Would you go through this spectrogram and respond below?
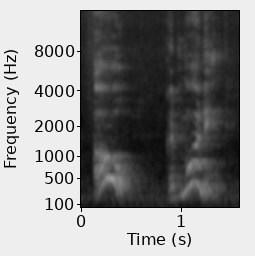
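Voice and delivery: high, bright "Oh, good morning"; pleasantly surprised morning greeting; delighted greeting. Shown as a demonstration. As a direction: sound thrilled to be greeted. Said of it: "more of an expression".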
